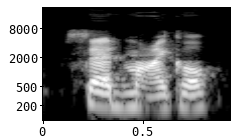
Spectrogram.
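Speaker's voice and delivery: usual speaking voice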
